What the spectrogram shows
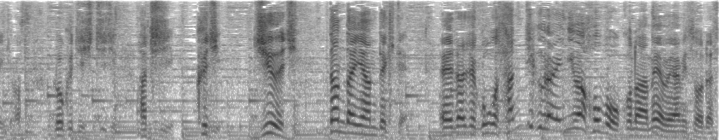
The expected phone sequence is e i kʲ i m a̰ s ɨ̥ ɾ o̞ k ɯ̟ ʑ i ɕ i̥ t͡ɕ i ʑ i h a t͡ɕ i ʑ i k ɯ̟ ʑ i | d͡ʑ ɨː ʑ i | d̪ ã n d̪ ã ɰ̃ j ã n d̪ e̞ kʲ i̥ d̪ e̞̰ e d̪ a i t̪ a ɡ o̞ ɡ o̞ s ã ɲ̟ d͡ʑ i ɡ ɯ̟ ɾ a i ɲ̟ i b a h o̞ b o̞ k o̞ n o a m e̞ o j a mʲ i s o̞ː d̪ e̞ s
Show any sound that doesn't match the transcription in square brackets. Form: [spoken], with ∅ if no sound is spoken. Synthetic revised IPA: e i kʲ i m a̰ s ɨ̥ ɾ o̞ k ɯ̟ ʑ i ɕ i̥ t͡ɕ i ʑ i h a t͡ɕ i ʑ i k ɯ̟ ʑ i | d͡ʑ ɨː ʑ i | d̪ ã n d̪ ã ɰ̃ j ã n d̪ e̞ kʲ i̥ [t̪] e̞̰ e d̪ a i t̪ a ɡ o̞ ɡ o̞ s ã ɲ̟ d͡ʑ i ɡ ɯ̟ ɾ a i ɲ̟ i [β] a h o̞ b o̞ k o̞ n o a m e̞ o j a mʲ i s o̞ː d̪ e̞ s

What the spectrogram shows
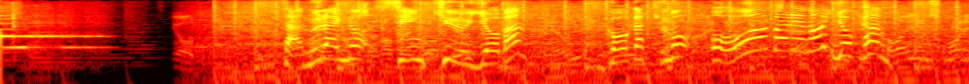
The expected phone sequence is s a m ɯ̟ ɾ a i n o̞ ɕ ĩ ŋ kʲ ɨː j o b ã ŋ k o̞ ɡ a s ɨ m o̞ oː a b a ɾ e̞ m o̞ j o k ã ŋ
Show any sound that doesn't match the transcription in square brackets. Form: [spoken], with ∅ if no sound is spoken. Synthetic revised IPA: s a m ɯ̟ ɾ a i n o̞ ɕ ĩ ŋ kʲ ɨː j o b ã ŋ [ɡ] o̞ ɡ a [t͡s] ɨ m o̞ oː a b a ɾ e̞ [n] o̞ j o k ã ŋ

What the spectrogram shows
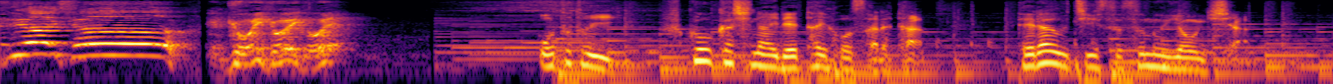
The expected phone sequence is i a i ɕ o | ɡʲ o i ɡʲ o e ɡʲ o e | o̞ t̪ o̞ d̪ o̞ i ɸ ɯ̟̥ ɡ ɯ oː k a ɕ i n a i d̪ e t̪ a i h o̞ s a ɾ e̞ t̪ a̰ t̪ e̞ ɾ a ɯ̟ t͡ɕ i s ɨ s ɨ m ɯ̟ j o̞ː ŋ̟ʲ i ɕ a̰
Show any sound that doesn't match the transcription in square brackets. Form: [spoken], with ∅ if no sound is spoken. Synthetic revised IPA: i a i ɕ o | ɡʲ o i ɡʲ o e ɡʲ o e | o̞ t̪ o̞ [t̪] o̞ i ɸ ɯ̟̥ [k] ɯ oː k a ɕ i n a i d̪ e t̪ a i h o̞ s a ɾ e̞ t̪ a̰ t̪ e̞ ɾ a ɯ̟ t͡ɕ i s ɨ s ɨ m ɯ̟ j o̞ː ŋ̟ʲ i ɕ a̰

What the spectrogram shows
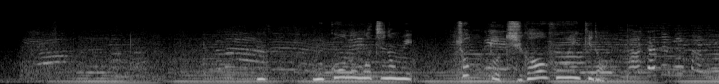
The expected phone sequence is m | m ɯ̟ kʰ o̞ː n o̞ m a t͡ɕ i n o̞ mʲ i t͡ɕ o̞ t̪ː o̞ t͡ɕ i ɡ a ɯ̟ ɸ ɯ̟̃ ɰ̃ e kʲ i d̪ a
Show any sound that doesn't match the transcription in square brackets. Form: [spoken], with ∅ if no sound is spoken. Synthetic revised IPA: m | m ɯ̟ [k] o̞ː n o̞ m a t͡ɕ i n o̞ mʲ i t͡ɕ o̞ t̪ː o̞ t͡ɕ i ɡ a ɯ̟ ɸ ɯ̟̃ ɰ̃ [i] kʲ i d̪ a

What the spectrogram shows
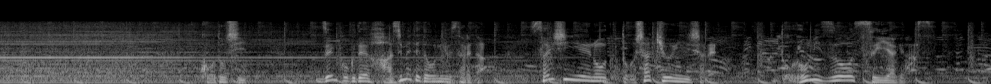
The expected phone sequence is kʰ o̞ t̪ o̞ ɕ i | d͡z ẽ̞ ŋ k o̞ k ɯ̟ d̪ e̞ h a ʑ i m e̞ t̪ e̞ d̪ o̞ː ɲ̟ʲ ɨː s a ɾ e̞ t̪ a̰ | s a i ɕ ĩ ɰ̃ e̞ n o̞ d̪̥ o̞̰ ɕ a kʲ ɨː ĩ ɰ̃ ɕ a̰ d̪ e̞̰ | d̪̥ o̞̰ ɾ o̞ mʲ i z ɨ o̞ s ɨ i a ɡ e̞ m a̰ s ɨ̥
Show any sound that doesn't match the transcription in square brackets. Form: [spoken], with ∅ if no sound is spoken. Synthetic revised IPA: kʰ o̞ t̪ o̞ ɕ i | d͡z ẽ̞ ŋ k o̞ k ɯ̟ d̪ e̞ h a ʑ i m e̞ t̪ e̞ d̪ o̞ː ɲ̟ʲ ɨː s a ɾ e̞ t̪ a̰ | s a i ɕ ĩ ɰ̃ e̞ n o̞ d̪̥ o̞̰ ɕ a kʲ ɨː ĩ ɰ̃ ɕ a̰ d̪ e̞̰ | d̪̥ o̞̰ ɾ o̞ mʲ i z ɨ o̞ s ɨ i a ɡ e̞ m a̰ s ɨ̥

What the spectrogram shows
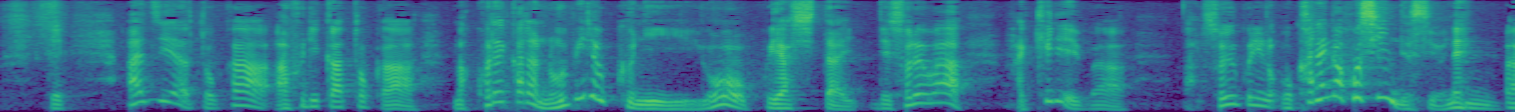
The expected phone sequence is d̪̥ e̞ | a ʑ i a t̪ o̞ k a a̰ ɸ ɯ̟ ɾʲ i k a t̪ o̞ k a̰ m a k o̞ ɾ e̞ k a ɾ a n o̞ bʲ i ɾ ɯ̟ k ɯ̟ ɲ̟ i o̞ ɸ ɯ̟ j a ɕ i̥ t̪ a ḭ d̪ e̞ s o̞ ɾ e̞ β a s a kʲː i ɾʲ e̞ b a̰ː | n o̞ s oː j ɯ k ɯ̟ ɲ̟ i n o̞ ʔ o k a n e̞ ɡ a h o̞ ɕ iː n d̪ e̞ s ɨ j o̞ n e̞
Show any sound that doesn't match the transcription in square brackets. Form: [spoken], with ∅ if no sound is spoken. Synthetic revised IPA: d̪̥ e̞ | a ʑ i a t̪ o̞ k a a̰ ɸ ɯ̟ ɾʲ i k a t̪ o̞ k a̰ m a k o̞ ɾ e̞ k a ɾ a n o̞ bʲ i ɾ ɯ̟ k ɯ̟ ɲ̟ i o̞ ɸ ɯ̟ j a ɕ i̥ t̪ a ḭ d̪ e̞ s o̞ ɾ e̞ β a [h] a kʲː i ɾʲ e̞ b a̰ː | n o̞ s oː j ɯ k ɯ̟ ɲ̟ i n o̞ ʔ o k a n e̞ ɡ a h o̞ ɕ iː n d̪ e̞ s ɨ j o̞ n e̞

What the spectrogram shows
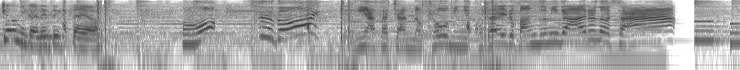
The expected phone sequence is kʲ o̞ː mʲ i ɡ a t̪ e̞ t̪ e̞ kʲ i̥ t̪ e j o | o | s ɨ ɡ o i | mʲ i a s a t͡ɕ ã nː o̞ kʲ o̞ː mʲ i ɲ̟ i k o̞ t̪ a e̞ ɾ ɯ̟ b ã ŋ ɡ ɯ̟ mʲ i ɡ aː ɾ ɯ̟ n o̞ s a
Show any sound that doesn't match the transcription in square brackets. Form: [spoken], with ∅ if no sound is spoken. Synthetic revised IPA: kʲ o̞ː mʲ i ɡ a [d̪] e̞ t̪ e̞ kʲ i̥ t̪ [a] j o | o | s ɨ ɡ o i | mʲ i a s a t͡ɕ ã nː o̞ kʲ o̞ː mʲ i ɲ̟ i k o̞ t̪ a e̞ ɾ ɯ̟ b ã ŋ ɡ ɯ̟ mʲ i ɡ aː ɾ ɯ̟ n o̞ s a

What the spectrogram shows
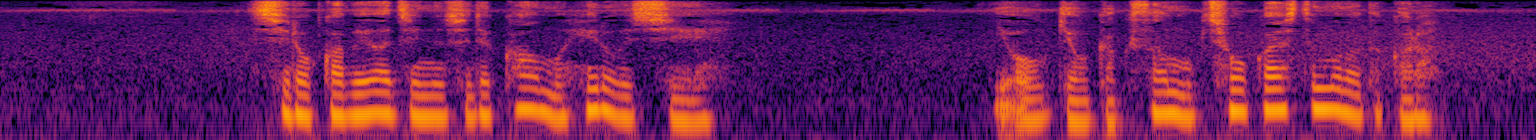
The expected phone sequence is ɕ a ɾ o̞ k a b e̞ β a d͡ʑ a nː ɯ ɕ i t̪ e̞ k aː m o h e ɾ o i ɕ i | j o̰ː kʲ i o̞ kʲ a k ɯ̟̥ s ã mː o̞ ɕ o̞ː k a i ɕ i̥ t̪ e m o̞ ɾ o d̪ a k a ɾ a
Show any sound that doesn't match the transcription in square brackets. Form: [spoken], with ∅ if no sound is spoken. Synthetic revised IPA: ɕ [i] ɾ o̞ k a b e̞ β a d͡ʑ [i] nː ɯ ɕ i [d̪] e̞ k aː m o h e ɾ o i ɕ i | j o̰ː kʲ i o̞ kʲ a k ɯ̟̥ s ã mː o̞ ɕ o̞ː k a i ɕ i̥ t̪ e m o̞ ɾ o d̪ a k a ɾ a

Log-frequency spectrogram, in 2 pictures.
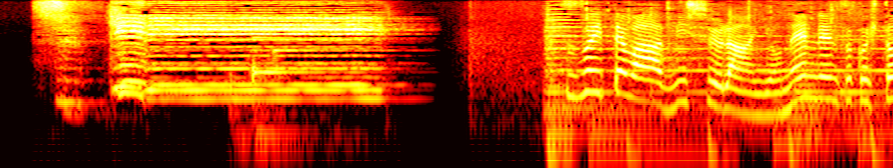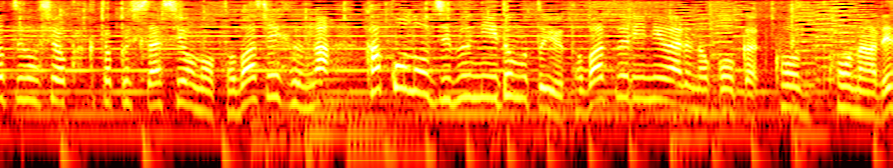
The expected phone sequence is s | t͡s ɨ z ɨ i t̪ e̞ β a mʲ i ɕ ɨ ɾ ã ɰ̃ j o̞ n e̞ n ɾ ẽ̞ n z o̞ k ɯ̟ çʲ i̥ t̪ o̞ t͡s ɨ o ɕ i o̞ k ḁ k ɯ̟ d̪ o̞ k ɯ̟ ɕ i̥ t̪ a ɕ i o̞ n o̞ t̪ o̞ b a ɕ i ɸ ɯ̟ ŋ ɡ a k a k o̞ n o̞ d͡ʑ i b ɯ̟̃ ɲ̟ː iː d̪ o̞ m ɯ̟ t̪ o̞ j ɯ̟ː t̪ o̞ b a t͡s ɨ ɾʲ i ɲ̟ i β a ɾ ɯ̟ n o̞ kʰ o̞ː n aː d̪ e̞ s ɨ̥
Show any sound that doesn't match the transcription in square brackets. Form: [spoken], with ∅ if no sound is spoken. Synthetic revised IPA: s | t͡s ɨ z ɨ i t̪ e̞ β a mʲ i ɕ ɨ ɾ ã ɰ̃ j o̞ n [ẽ̞] n ɾ ẽ̞ n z o̞ k ɯ̟ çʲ i̥ t̪ o̞ t͡s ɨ o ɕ i o̞ k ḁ k ɯ̟ [t̪] o̞ k ɯ̟ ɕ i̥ t̪ a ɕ i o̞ n o̞ t̪ o̞ b a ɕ i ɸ ɯ̟ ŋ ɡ a k a k o̞ n o̞ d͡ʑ i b ɯ̟̃ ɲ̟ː iː d̪ o̞ m ɯ̟ t̪ o̞ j ɯ̟ː t̪ o̞ b a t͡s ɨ ɾʲ i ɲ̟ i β a ɾ ɯ̟ n o̞ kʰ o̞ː n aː d̪ e̞ s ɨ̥

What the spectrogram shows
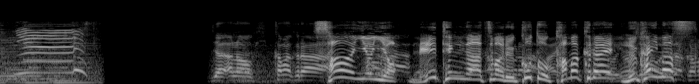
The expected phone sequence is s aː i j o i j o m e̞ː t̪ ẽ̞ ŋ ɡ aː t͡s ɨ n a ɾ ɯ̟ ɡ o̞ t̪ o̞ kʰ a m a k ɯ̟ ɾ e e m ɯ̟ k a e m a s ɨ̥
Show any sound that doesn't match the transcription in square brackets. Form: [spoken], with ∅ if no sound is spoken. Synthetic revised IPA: s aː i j o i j o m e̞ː t̪ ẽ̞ ŋ ɡ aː t͡s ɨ [m] a ɾ ɯ̟ [k] o̞ t̪ o̞ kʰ a m a k ɯ̟ ɾ [a] e m ɯ̟ k a [i] m a s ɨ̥

